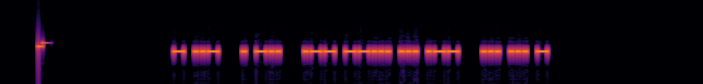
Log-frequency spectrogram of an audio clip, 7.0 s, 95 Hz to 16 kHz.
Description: Morse code, heard as a keyed tone, about 36 wpm, 700 Hz. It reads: TU ED W7SW SST
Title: K1USN SST QSO Practice - 35wpm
